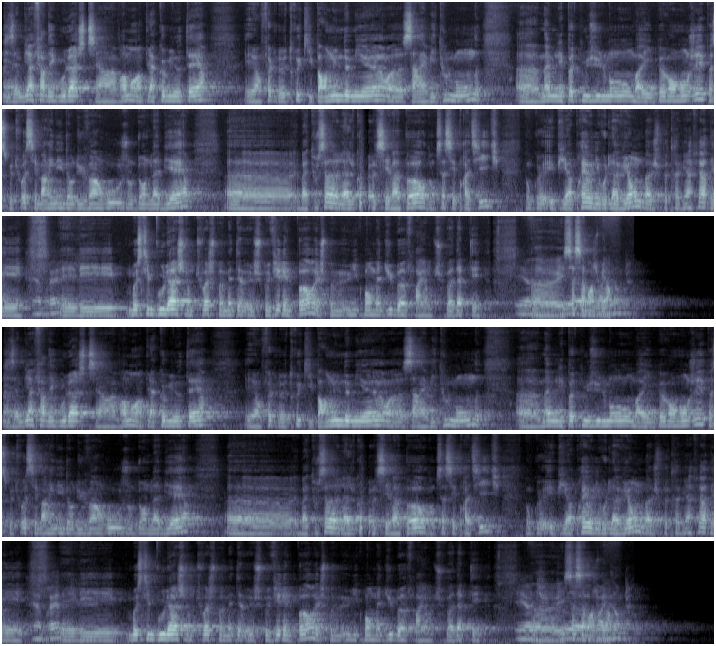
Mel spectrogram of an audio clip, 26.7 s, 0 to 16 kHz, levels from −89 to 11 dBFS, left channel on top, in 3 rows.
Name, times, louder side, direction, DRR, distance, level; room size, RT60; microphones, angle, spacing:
voice 1, 0.0-25.4, left 3 dB, 50° left, 0.7 m, -25 dB
voice 2, 18.2-19.1 24.2-25.7, right 1 dB, 20° right, 1.6 m, -31 dB
18.0 x 14.0 x 4.2 m
head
